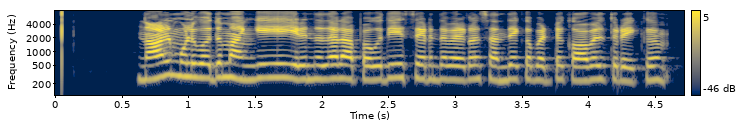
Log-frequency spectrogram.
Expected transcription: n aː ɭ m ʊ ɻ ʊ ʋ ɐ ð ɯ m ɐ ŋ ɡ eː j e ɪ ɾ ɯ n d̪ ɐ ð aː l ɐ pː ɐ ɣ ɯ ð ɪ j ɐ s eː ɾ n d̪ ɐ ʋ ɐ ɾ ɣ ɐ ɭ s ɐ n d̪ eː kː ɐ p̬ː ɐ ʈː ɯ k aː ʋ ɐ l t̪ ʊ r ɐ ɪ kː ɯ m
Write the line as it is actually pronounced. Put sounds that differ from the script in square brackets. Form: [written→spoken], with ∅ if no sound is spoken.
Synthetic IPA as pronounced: n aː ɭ m ʊ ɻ ʊ ʋ ɐ ð ɯ m ɐ ŋ ɡ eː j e ɪ ɾ ɯ n d̪ ɐ ð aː l ɐ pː ɐ ɣ ɯ ð ɪ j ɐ s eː ɾ n d̪ ɐ ʋ ɐ ɾ ɣ ɐ ɭ s ɐ n d̪ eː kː ɐ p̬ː ɐ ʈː ɯ k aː ʋ ɐ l t̪ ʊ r ɐ ɪ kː ɯ m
